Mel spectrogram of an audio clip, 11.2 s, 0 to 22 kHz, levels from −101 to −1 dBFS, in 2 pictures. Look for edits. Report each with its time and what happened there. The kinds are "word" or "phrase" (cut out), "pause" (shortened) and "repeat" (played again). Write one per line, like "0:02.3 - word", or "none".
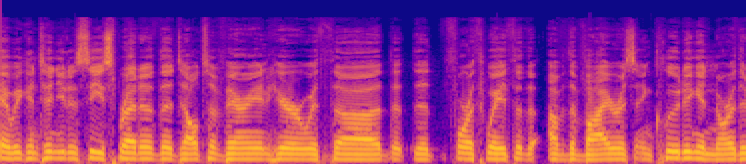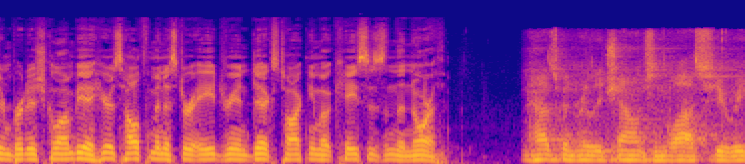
none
